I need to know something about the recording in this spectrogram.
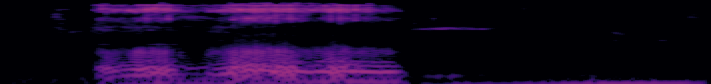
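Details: Maltese dog snoring in its sleep: one long buzzing, vibrating snore of about one and a half seconds, followed by quiet breathing and a faint high tone.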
